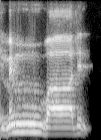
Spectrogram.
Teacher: Number دو، اچھا اس میں یہ ہے کہ نون کا جو غنہ ہے وہ واو میں اور یا میں شامل نہیں ہوا، واو پیچھے رہ گیا ہے۔ واو کو اس وقت تک ہونٹوں کو گول نہیں کرنا جب تک ناک میں ایک الف کی مقدار میں آواز ادا نہ ہو جائے۔ جب ادا ہو جائے تو اس کے بعد واو کو ہونٹوں کو گول کر کے واو کو ادا کرنا ہے۔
